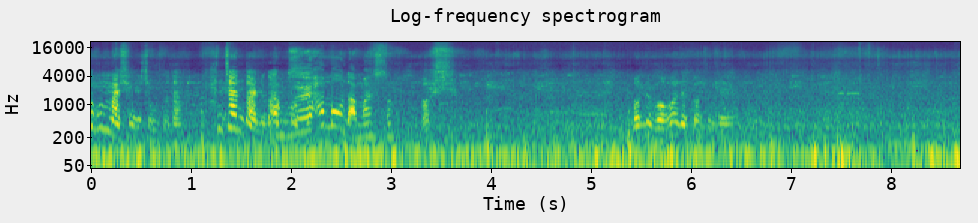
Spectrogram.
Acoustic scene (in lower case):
car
